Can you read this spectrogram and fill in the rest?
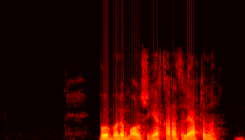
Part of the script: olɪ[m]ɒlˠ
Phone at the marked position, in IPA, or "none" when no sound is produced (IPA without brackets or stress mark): m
